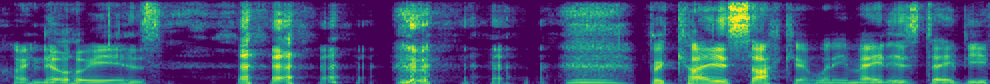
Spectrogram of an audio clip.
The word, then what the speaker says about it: Bukayo Saka: Who was younger, Bukayo Saka? Oh, sorry, I don't know why I said his name wrong. I know who he is. Bukayo Saka when he made his debut for Arsenal, or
